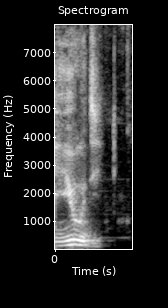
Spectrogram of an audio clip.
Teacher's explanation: un amuissement du phonème Ha, c'est-à-dire qu'il est rendu muet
